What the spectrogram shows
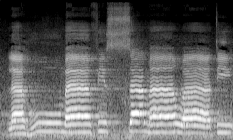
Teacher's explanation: Mad, silah, sughra dibaca 2 harokat.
